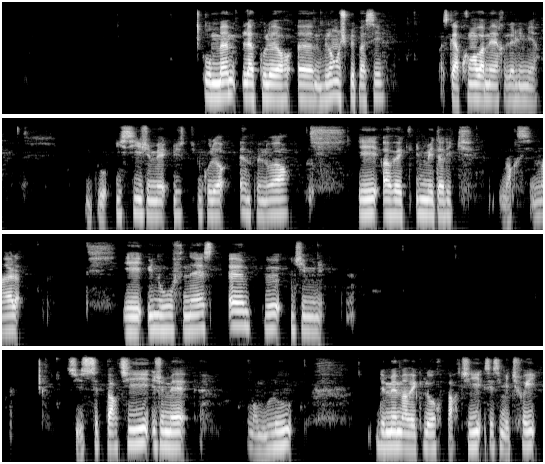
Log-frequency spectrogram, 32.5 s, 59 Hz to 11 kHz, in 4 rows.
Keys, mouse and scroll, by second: 3.6 right click, 6.2 click, 15.4-17.3 drag, 19.0 click, 21.2 click, 21.5 a, 21.8-22.2 scroll down 4, 22.2-23.4 middle drag, 23.4-24.8 scroll up 7, 25.1 right click, 27.8-28.9 drag, 28.9-32.4 middle drag.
